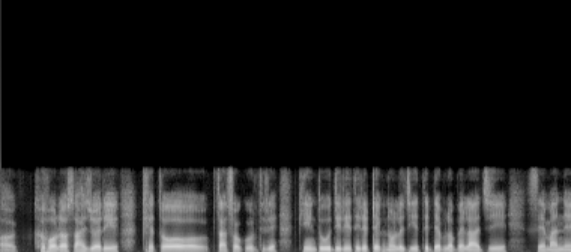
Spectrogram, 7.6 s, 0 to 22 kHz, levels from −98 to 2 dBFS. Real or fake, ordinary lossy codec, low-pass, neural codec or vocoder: fake; none; 7.2 kHz; codec, 24 kHz, 0.5 kbps, DualCodec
